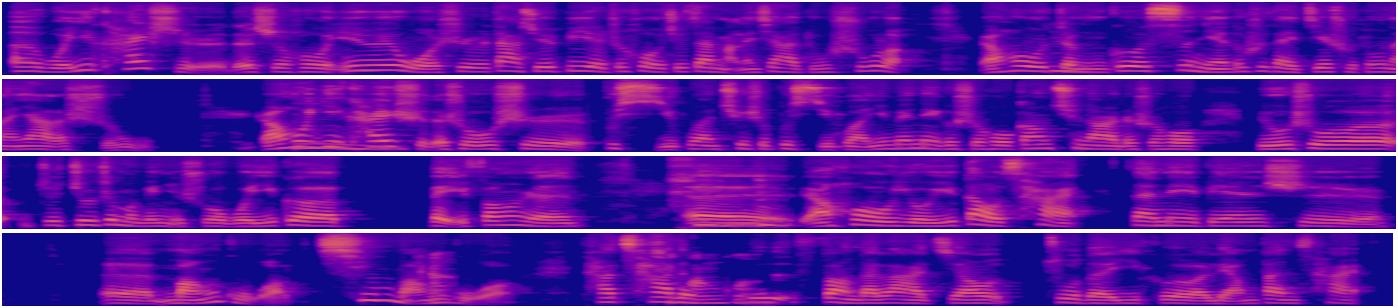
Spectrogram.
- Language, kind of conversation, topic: Chinese, podcast, 你心情不好时最常做来安慰自己的那道家常菜是什么？
- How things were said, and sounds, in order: chuckle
